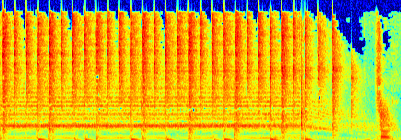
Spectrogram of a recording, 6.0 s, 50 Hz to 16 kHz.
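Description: A drum and bass track playing through a Pioneer DDJ-SX2 controller with Serato. The kick and snare are re-triggered from the hot-cue pads with quantize on, so they come at slightly uneven spacing. The music stops about three-quarters of the way through and fades out briefly.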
